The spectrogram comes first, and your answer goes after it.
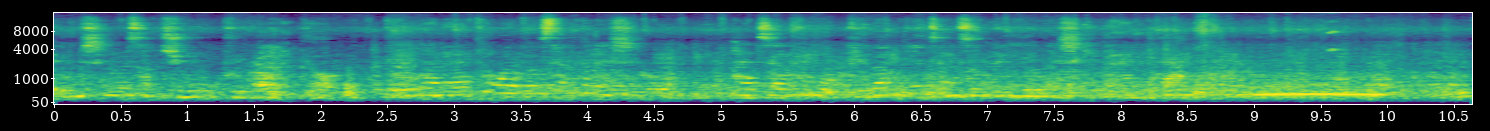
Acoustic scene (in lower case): bus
